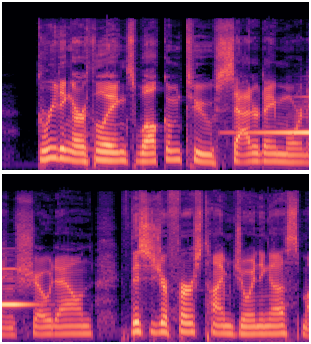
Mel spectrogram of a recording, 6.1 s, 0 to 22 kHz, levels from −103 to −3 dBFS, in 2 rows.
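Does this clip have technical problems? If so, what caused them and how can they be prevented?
Yes. From 2.17 to 3.61 s there is loudspeaker feedback squeal: the microphone picks up its loudspeaker, loop gain exceeds one at 831 Hz, and that tone swells over about a second to about 10 dB above the speech. Reducing gain, repositioning the microphone or notching 831 Hz prevents it.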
